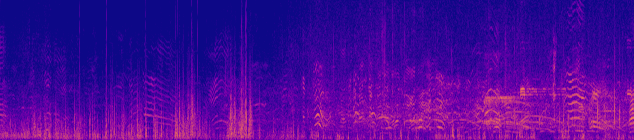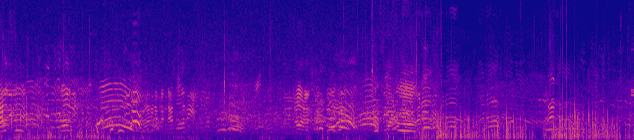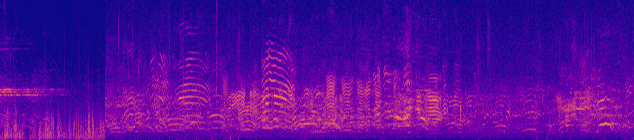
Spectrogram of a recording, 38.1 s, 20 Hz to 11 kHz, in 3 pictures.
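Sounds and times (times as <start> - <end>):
children shouting and calling: 2.1 - 25.3, 27.5 - 38.0.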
